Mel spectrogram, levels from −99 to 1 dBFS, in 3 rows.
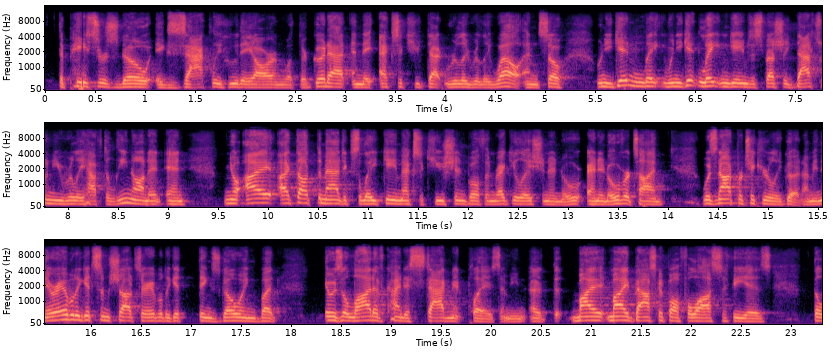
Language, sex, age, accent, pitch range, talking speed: English, male, 30-49, American, 135-160 Hz, 255 wpm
